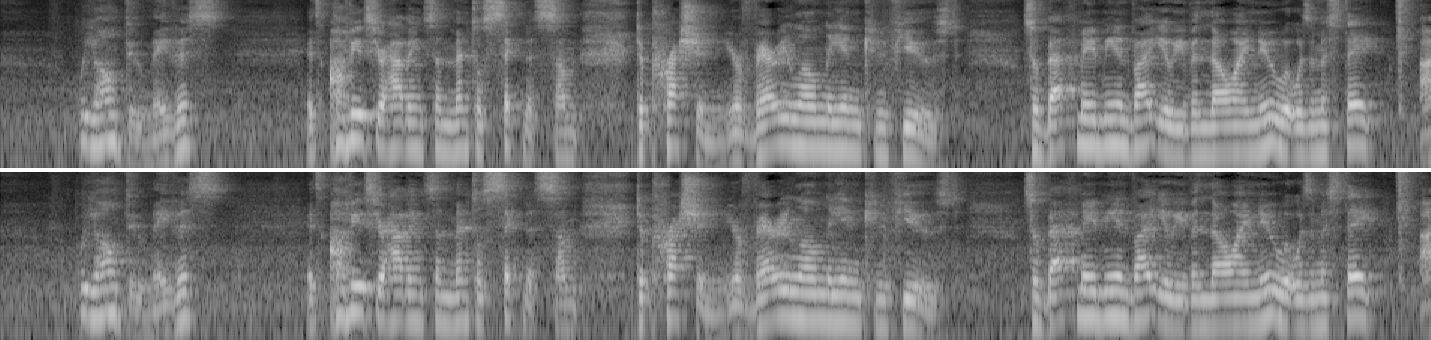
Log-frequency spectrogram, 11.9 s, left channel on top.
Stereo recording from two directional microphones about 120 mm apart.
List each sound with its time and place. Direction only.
0.7 s speech: 35° left (ahead or behind)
